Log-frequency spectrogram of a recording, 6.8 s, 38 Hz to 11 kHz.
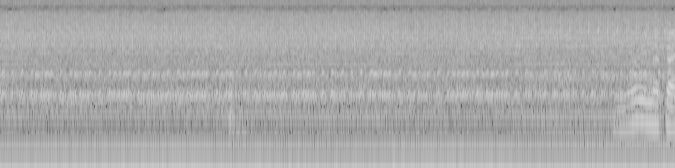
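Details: Lada Granta 8-valve, reassembled after repair for a ringing knock, with valves faced and adjusting shims set: the engine settles into a steady, even idle with a smooth hum and no ringing or tapping; normal idle.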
